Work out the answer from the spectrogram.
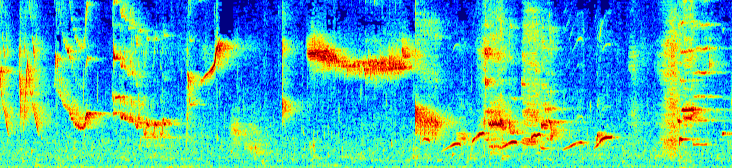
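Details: Male Chinese hwamei master song, loud and varied: harsh rich bursts, long high pure whistles, and a run of short rising slurred notes in quick succession.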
